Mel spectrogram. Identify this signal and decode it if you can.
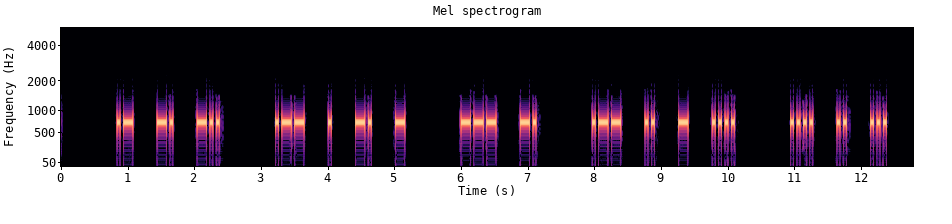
Morse code, heard as a keyed tone, about 25 wpm, spaced as for 16 wpm, 700 Hz. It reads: AND WENT ON WITH HIS
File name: Pinocchio / Pinocchio ch3 10 25 ik1hge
